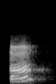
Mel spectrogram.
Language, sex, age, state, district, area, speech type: Bengali, male, 18-30, West Bengal, Purulia, urban, conversation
